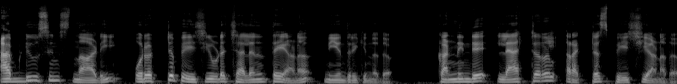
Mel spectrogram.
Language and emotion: Malayalam, neutral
